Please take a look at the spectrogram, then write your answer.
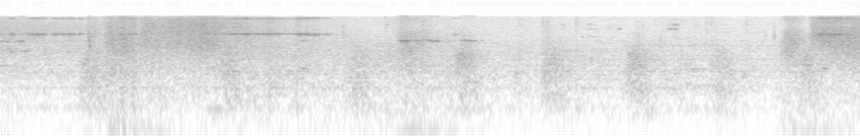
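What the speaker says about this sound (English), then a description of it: "this train coming in with all of this gold is very helpful" A faint train in the game Sid Meier's Railroads rumbles and clatters into a station, with a soft rhythmic clacking of wheels and a low mechanical hum throughout.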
